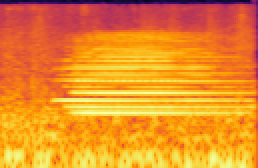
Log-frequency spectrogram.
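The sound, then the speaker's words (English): A train horn sounds a long, steady, chord-like blast over the heavy low rumble of a passing train, loud, with no voices. “Without major highway access in Madawaska, paper shipments were made by train.”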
